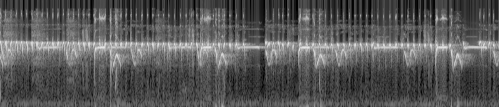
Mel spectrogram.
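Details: Male and female bar-winged prinias (Prinia familiaris) call persistently, a continuous high, sharp ringing trill with repeated buzzy, downslurred notes about once a second, loud and insistent.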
